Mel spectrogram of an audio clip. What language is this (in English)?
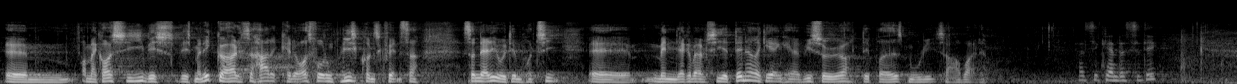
Danish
